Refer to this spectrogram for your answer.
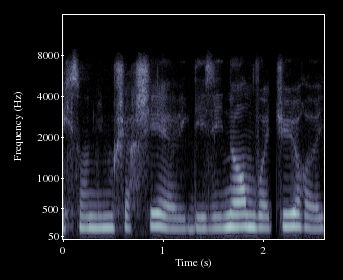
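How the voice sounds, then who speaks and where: A woman of medium pitch speaks at a moderate pace in a dark, mellow tone with monotone, flat intonation. The sound is dry and close, with no echo. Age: 20s. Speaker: professional biathlete. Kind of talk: interview. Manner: hesitant, many fillers.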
